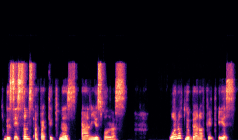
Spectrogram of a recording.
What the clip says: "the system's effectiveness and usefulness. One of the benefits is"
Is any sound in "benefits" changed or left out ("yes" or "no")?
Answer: yes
